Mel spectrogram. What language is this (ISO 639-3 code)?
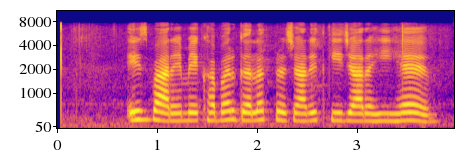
hin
